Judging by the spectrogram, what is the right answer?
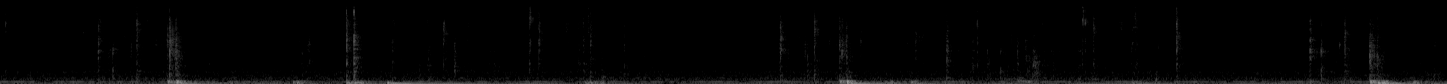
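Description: Scattered, irregular clicks and taps from hands working at a desk, with a few louder knocks, over a low steady hum.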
